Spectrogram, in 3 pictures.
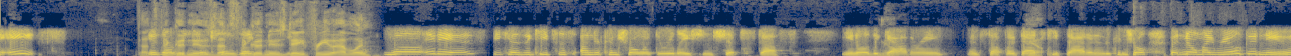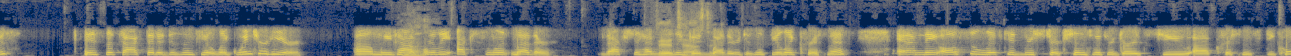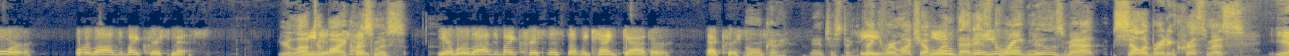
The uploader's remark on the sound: Our Shiftheads call in with the good news in their lives. Our New Zealand/Canadian man, reports live in Japan.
